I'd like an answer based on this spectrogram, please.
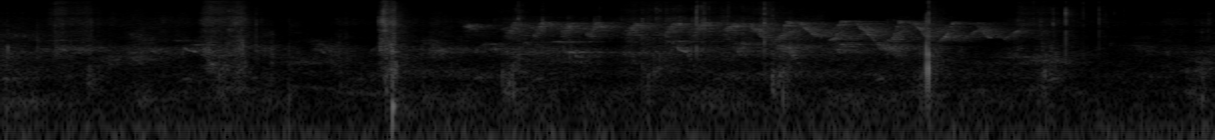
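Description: A small songbird singing a rapid, high twittering warble for about three seconds, starting a little past two seconds in. A few sharp clicks cut through, the loudest just before the song starts and another near its end.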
